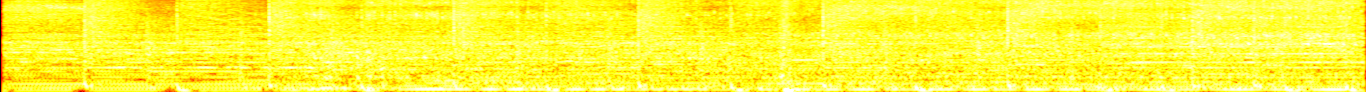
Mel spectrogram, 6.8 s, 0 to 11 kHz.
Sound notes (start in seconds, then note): 0.3 upbeat music; 1.1 engine revving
